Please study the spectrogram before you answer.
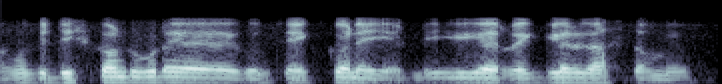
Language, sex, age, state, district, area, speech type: Telugu, male, 18-30, Telangana, Peddapalli, rural, conversation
